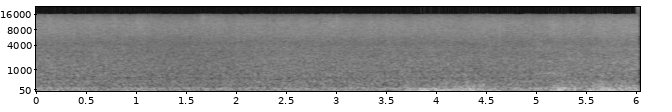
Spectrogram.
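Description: Torrential rain falling, a steady noise with a heavy low end that grows somewhat louder near the end.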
